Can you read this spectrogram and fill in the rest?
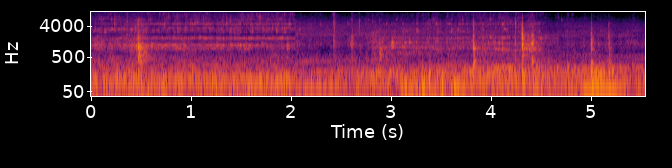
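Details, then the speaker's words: Frigidaire PLD2850RDC2 dishwasher after drain pump replacement, cycle cancelled to drain: steady low pump hum with water gurgling and splashing; new drain pump pushing water out normally. "and there's our pump and here it is I haven't heard that in a while yeah"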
